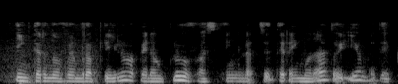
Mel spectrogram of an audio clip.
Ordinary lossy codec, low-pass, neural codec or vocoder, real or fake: Opus, 64 kbps; 7.2 kHz; none; real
